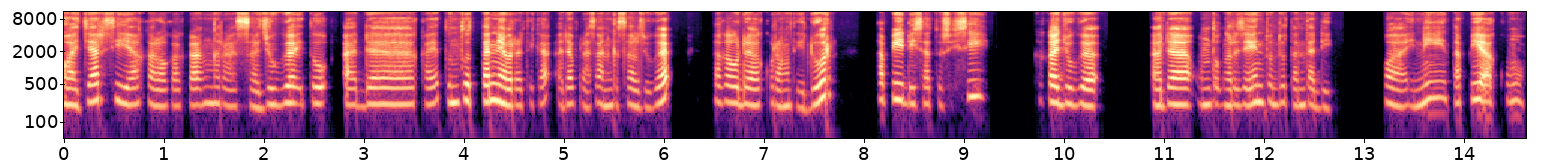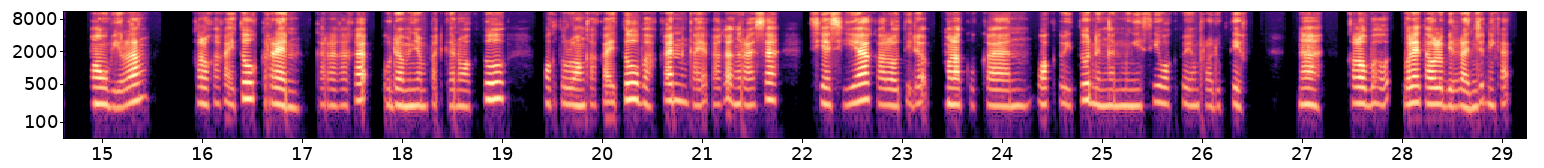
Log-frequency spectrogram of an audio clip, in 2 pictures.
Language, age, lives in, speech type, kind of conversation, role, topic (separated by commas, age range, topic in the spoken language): Indonesian, 25-29, Indonesia, conversation, advice, advisor, Bagaimana cara menikmati waktu luang di rumah tanpa merasa gelisah?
